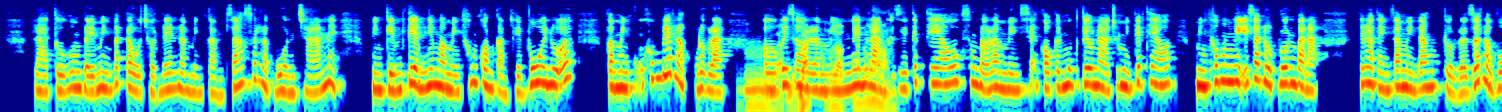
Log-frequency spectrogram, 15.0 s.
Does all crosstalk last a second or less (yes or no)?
no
